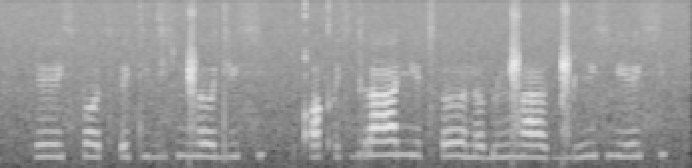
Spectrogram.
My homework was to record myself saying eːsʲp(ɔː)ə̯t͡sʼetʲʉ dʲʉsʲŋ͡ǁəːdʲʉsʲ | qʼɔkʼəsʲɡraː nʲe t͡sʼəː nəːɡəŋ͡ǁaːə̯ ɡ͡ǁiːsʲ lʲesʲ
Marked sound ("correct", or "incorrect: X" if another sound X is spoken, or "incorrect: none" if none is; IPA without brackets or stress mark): incorrect: ɔ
